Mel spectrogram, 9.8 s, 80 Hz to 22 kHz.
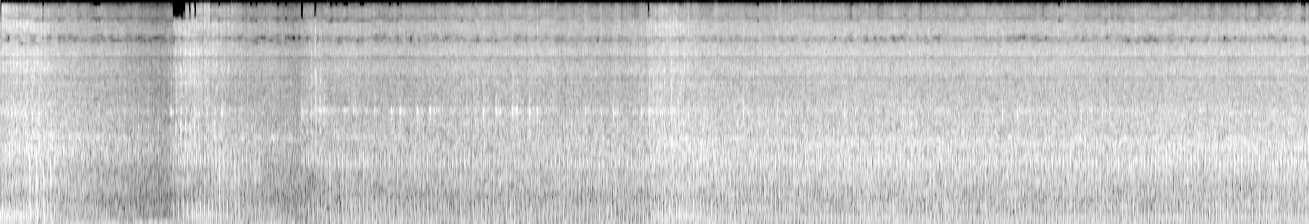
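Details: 1999 Polaris Sportsman 500 single-cylinder ATV after fuel pump replacement, first start on temporary tank without airbox: lumpy, uneven stumbling run instead of clean idle; rough running, carburetor adjustment planned, cause unconfirmed.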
